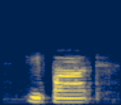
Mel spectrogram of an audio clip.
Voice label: Alive (Plural Form) Iipaatt They Are Alive And Moving, Kumeyaay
